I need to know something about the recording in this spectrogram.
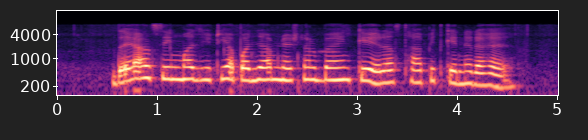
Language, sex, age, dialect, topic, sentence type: Maithili, female, 18-24, Bajjika, banking, statement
